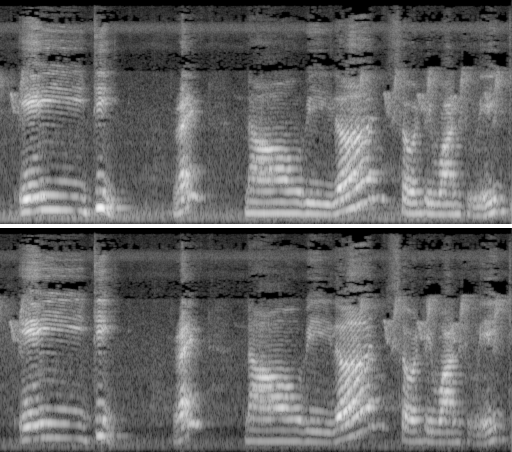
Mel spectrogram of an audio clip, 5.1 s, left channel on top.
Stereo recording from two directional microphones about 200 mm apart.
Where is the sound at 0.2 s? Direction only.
Centre (ahead or behind).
